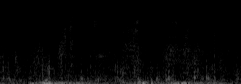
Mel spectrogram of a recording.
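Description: Wind buffeting the microphone in a low rumble, with irregular soft taps of footsteps on dry grass.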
